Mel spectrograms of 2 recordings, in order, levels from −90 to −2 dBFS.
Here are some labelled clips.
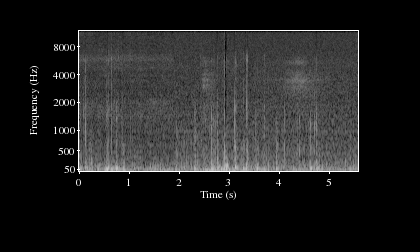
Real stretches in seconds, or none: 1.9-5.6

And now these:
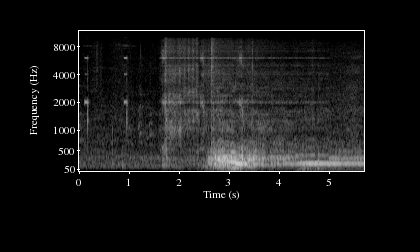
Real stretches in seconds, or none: 0.0-1.6; 5.0-5.7

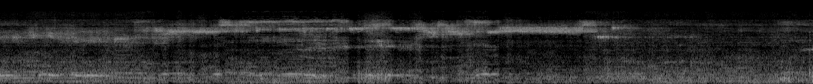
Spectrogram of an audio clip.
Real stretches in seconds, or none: none

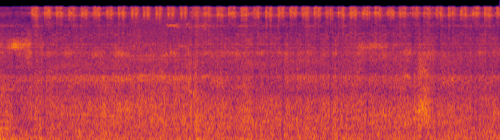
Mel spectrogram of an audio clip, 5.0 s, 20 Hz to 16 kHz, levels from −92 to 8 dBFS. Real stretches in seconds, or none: 1.3-1.9

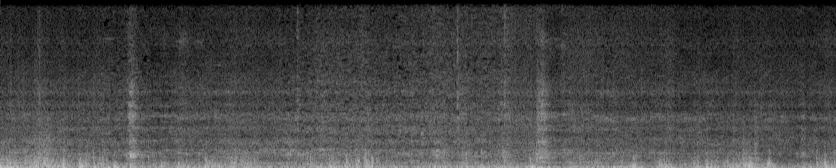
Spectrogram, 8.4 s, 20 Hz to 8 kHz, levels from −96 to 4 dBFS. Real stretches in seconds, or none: 1.0-1.5; 2.8-5.1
